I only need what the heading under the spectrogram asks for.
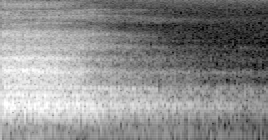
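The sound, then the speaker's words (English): A long exhale through the open mouth during a guided breathing exercise. The breathy rush starts strong, then fades smoothly over about a second to near silence. “Take a deep breath in through your nose. And a long exhale, open your mouth.”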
